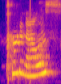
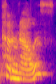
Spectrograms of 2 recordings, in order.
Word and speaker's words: Pedernales: So we have Pedernales or Pedernales, depending upon how you want to pronounce it, Falls State Park.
